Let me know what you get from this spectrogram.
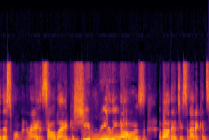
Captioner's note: audience laughing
